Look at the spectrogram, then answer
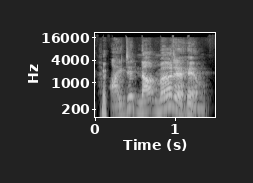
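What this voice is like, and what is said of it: Robotic voice imitating Sonny from iRobot. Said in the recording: “Get the robot voice... Sonny from iRobot”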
